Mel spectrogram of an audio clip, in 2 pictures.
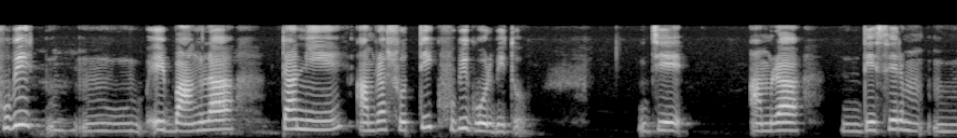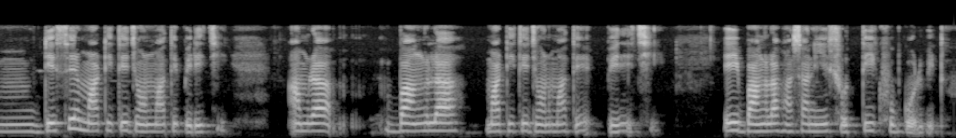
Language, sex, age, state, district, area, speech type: Bengali, female, 30-45, West Bengal, Hooghly, urban, spontaneous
